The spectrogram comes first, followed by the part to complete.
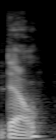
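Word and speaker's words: nabla: this upside down triangle written as an upside down triangle and pronounced dell okay this one's also pronounced dell I thought this was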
